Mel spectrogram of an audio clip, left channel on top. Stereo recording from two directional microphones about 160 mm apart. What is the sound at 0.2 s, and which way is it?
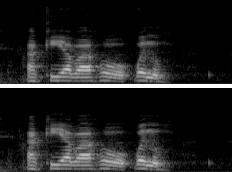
Speech, centre (ahead or behind).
